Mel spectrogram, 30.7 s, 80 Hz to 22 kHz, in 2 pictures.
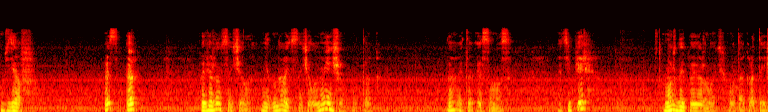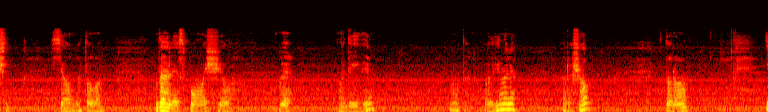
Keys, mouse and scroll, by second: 3.4 r, 14.5 r.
